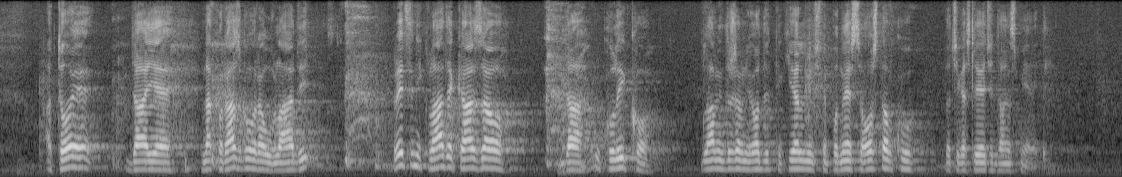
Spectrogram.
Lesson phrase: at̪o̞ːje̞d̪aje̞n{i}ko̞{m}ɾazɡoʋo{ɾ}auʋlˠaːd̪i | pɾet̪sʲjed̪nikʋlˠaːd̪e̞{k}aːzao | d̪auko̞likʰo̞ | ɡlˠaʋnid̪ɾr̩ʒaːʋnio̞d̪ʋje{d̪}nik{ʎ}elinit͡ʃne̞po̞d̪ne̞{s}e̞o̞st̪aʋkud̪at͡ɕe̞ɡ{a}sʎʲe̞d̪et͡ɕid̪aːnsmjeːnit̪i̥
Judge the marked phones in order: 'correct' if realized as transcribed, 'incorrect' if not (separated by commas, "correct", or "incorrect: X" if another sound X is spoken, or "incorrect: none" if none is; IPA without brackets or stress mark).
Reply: incorrect: a, incorrect: n, correct, correct, incorrect: t̪, incorrect: j, correct, correct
